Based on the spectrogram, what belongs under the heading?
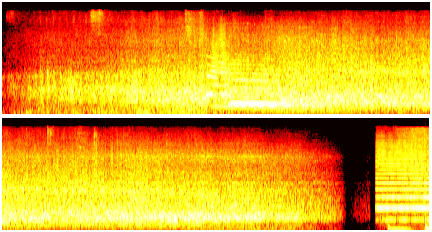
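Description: A train rushing past with a rolling roar. About three seconds in its two-tone horn sounds and drops in pitch as it goes by. The noise fades out near the end, and after a moment's silence music with a steady beat starts.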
